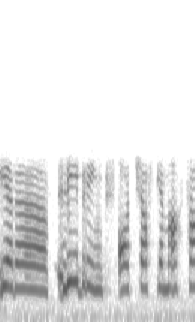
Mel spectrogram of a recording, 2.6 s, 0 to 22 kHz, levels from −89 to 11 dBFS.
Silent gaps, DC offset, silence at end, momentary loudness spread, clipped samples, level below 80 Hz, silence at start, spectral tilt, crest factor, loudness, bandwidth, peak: none; under 0.1%; 0 s; 6 LU; under 0.1%; -68 dBFS; 0 s; -5.5 dB/octave; 14 dB; -33 LUFS; 3.9 kHz; -18 dBFS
